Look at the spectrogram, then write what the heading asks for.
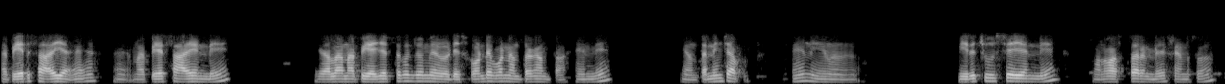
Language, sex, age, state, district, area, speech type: Telugu, male, 30-45, Andhra Pradesh, Kakinada, rural, conversation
